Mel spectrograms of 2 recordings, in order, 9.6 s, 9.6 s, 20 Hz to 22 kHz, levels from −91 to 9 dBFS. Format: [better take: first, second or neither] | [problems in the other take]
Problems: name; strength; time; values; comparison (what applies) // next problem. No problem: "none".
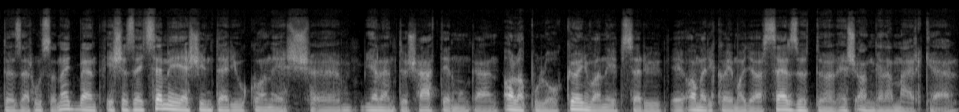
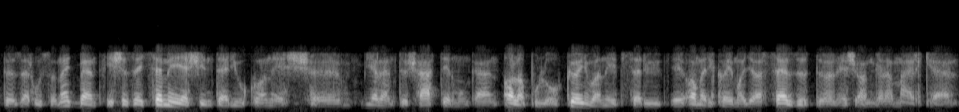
first | phone-call audio; nothing above 2.5 kHz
